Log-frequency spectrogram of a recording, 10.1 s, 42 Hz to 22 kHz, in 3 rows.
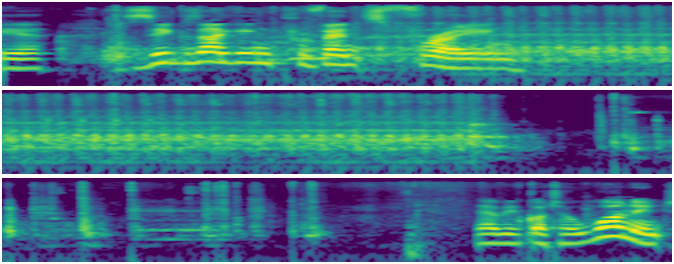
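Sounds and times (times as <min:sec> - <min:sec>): sewing machine running: 0:00.4 - 0:06.0.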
